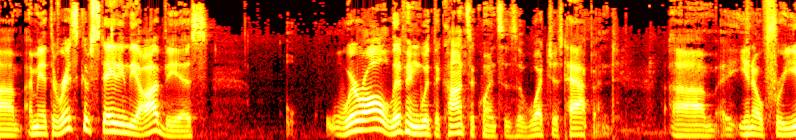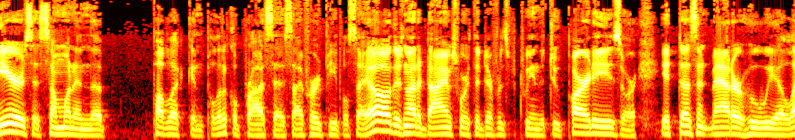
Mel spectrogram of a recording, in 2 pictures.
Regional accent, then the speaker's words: California, United States; as a Californian and as a Bay Area or Silicon Valley resident.

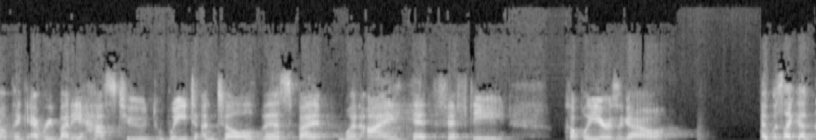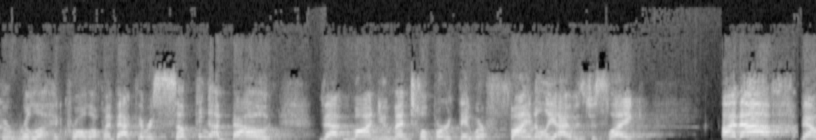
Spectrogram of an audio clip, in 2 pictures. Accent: New York, United States; I'm from New York. I'm impatient.

